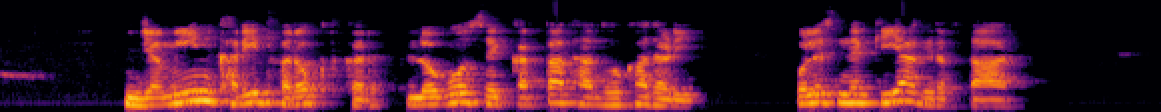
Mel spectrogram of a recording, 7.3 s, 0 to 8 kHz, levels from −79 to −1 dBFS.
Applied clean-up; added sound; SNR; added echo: none; none; none; none.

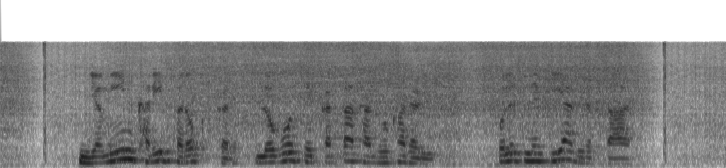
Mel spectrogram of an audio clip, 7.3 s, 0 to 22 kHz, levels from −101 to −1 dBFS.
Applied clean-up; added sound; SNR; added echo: none; Fire; 4 dB; none.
